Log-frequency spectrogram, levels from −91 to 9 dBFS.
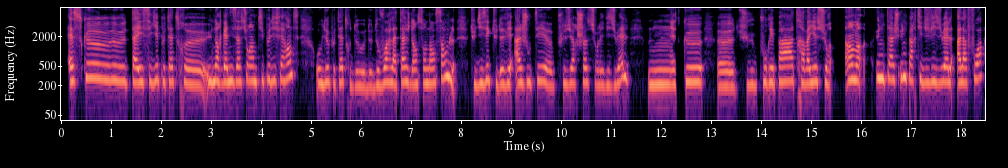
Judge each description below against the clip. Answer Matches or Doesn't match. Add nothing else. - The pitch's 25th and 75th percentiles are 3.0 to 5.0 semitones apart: Doesn't match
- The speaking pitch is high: Matches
